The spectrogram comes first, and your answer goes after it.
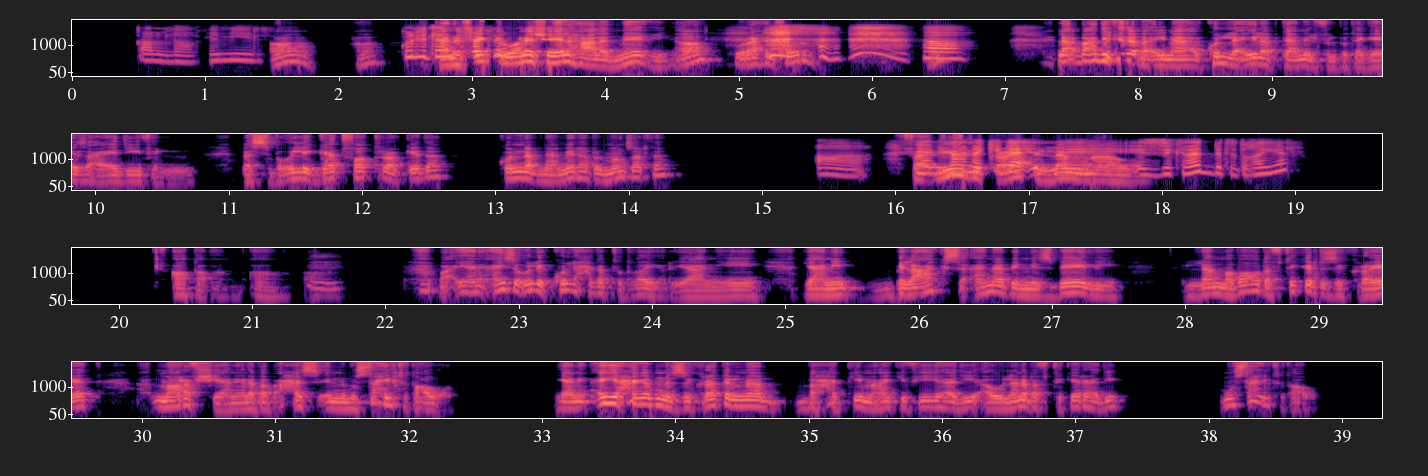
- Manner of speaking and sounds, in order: laugh; tapping
- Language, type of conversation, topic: Arabic, podcast, إيه الأكلة التقليدية اللي بتفكّرك بذكرياتك؟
